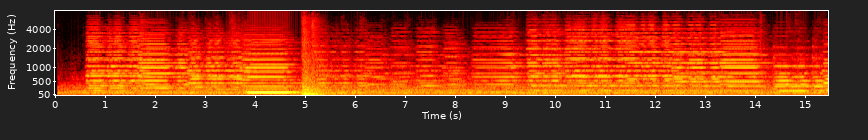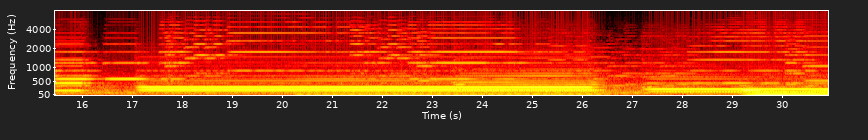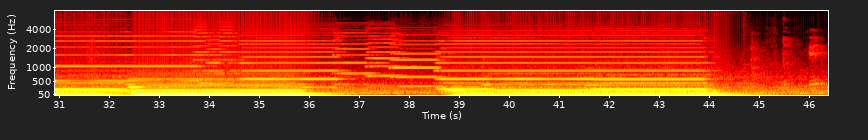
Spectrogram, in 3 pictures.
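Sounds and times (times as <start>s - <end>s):
pipe organ: 0.5s - 45.4s.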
